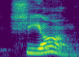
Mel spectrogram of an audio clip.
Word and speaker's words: Xiong: not going to happen will pronounce my name correctly xiong but i'm not doing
